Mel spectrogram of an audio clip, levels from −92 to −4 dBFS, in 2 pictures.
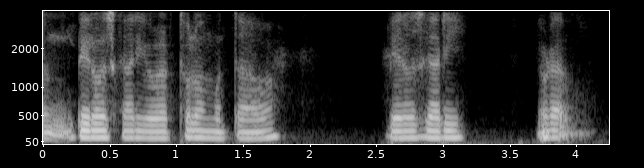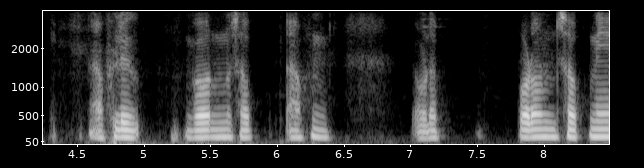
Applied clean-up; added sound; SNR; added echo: neural mask model DeepFilterNet 3.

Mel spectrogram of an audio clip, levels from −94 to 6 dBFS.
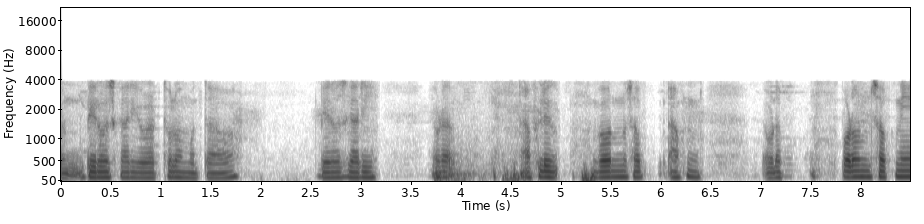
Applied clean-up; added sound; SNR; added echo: none; none; none; none.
